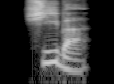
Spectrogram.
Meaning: 1. slide, slider 2. gate, valve 3. bedpan 4. agent noun of schieben; pusher 5. black marketeer, profiteer
- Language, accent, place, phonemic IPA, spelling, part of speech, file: German, Germany, Berlin, /ˈʃiːbɐ/, Schieber, noun, De-Schieber.ogg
